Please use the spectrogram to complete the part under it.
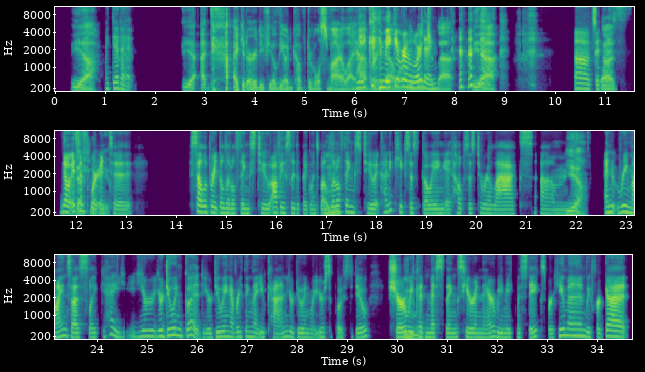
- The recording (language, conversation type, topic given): English, advice, How can I cope with feeling restless after a major life change?
- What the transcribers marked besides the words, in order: laugh; chuckle; tapping; laugh; other background noise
